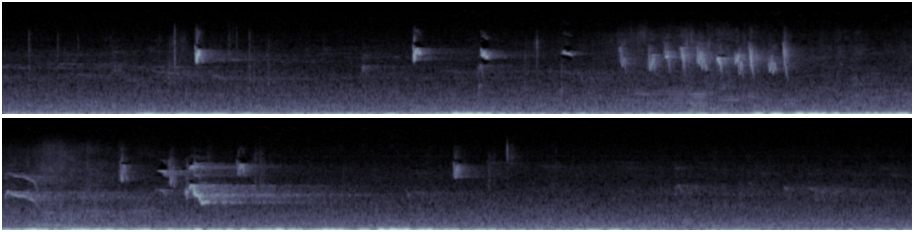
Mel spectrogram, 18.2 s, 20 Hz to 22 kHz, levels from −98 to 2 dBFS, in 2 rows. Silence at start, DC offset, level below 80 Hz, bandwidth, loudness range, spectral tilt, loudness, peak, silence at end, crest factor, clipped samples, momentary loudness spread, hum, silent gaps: 0.05 s; under 0.1%; -36 dBFS; 4.3 kHz; 11 LU; -4.5 dB/octave; -43 LUFS; -8 dBFS; 0 s; 16 dB; under 0.1%; 16 LU; none; none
